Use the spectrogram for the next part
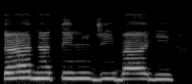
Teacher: آپ تا کو لام کے ساتھ جوڑ دیں گے اور آپ حمزۃ الوصل پہ کوئی فتحہ دمہ یا کسرات نہیں ڈالیں گے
